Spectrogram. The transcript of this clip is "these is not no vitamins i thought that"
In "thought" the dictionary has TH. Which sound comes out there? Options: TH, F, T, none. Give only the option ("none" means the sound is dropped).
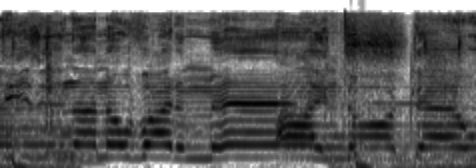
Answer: T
